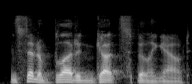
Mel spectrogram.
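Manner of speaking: plain reading voice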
